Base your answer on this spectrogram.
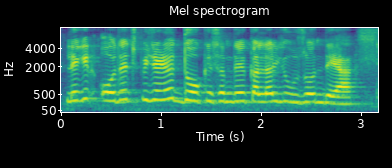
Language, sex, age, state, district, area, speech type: Dogri, female, 18-30, Jammu and Kashmir, Jammu, urban, spontaneous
